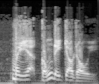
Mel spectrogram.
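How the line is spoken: Barked command. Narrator (Vietnamese): Miệng quát

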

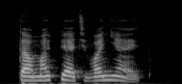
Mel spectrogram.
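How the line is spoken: Gloomy. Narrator (Russian): мрачно ответил

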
